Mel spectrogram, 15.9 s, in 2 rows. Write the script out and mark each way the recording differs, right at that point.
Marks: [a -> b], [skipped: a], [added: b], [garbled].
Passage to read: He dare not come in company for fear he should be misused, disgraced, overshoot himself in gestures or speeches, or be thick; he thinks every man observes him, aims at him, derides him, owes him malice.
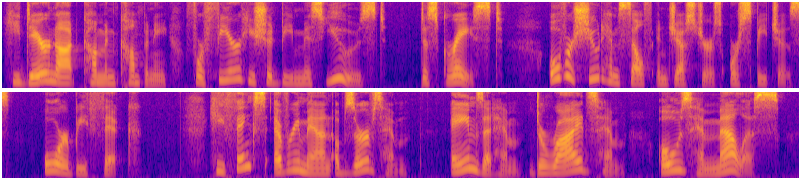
He dare not come in company for fear he should be misused, disgraced, overshoot himself in gestures or speeches, or be thick; he thinks every man observes him, aims at him, derides him, owes him malice.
